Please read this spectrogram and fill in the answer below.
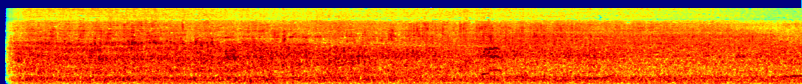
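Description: Outdoor fountain jets splashing into a pool: a steady rushing hiss of falling water.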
